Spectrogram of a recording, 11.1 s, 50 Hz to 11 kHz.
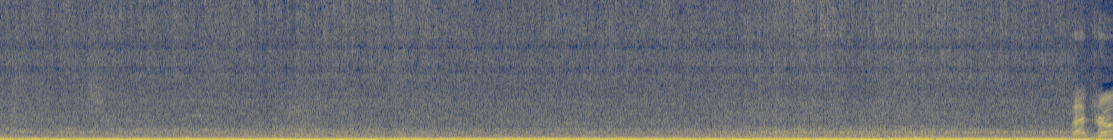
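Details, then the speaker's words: LS-swapped Chevy C10 idling after throttle adjusted, fuel removed and timing added in tune, tailpipes not yet fitted; deep steady rumble, smooth, no knocks or misses; normal idle. "let's see what she sounds like oh my god it sounds beautiful it honestly sounds perfect oh my god"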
